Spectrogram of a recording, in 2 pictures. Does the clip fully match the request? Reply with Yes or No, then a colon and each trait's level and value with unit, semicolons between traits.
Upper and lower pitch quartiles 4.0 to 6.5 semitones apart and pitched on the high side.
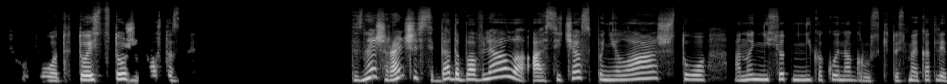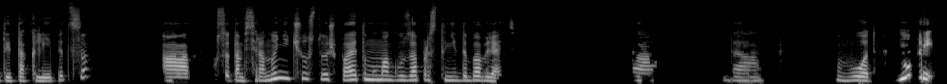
Yes: average, 4.3 semitones; high, 205 Hz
